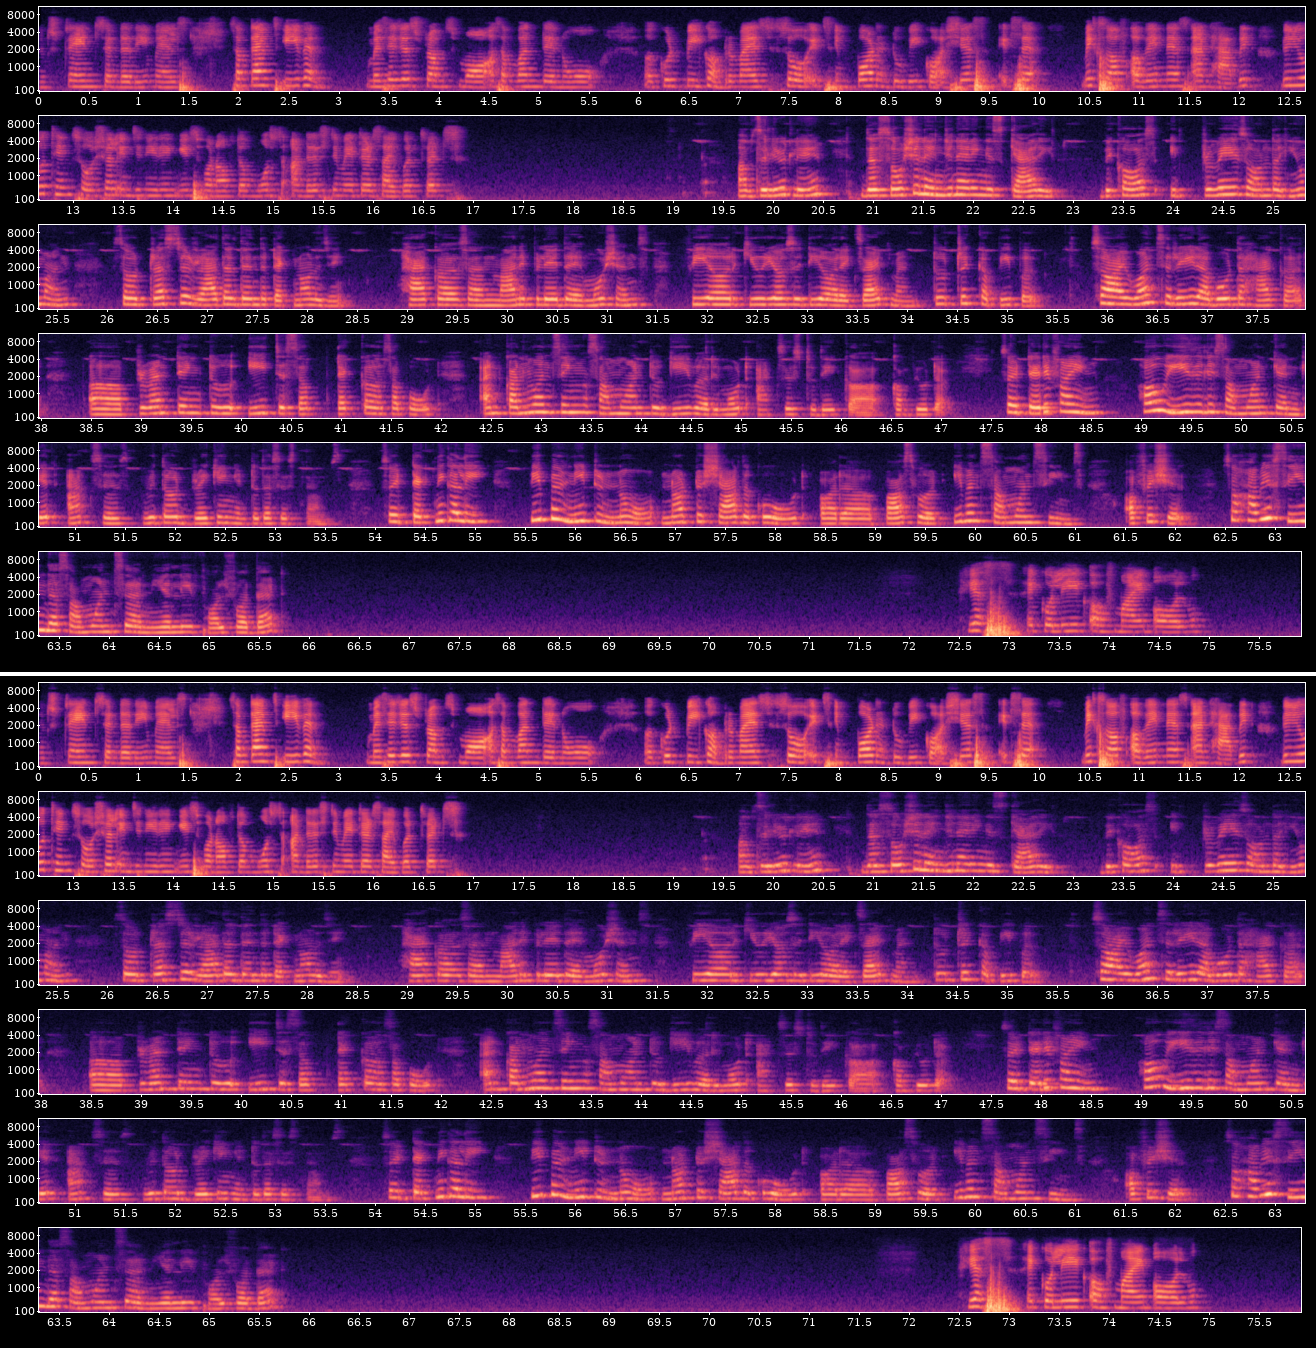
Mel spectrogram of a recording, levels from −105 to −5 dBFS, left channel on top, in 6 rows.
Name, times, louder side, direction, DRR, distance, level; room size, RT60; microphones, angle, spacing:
voice 1, 0.0-2.8 3.3-9.9 10.4-16.9 72.5-74.9, right 3 dB, 25° right, 0.3 m, -28 dB
voice 2, 19.7-20.6 20.9-22.8 23.3-25.7 26.2-28.4 28.9-31.4 31.8-35.3 35.9-38.0 38.5-40.7 41.0-41.9 42.4-47.1 47.7-48.6 49.0-53.5 54.1-55.1 55.6-61.0 61.5-62.1 62.6-65.7, left 4 dB, 65° left, 0.3 m, -25 dB
3.3 x 2.5 x 3.1 m
head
